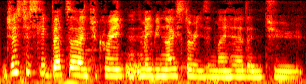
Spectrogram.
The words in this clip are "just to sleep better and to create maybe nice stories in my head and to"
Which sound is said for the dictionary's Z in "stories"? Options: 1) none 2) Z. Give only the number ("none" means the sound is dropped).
2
